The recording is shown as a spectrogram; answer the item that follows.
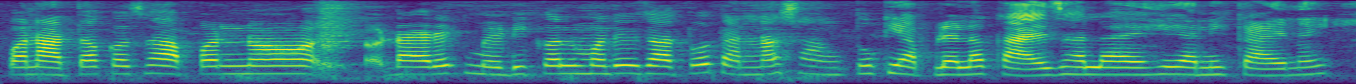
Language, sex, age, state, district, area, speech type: Marathi, female, 18-30, Maharashtra, Nagpur, urban, spontaneous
